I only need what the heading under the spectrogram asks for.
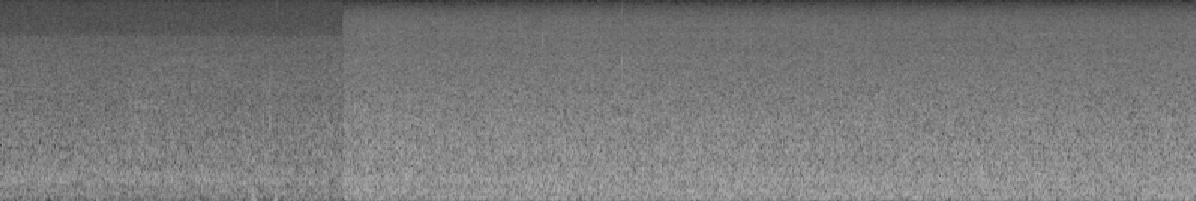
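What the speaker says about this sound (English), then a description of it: "I'm just gonna hang out here in the rain." Steady outdoor rain hisses as a broad, even wash of noise on a wet trout-stream day trip, with no voices; it grows noticeably louder and denser after the first few seconds and stays constant.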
